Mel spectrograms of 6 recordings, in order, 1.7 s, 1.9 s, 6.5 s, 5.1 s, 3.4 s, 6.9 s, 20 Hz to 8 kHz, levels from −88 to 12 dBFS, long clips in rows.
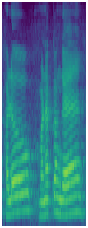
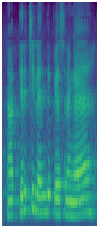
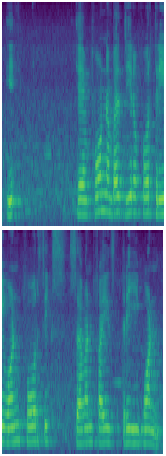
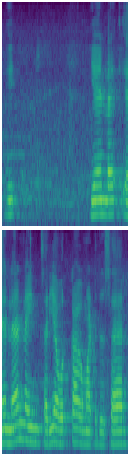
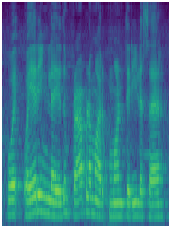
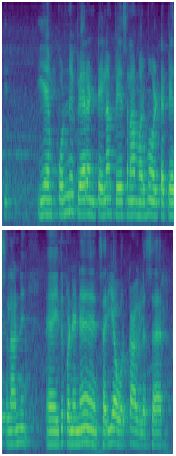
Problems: background sounds at intervals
